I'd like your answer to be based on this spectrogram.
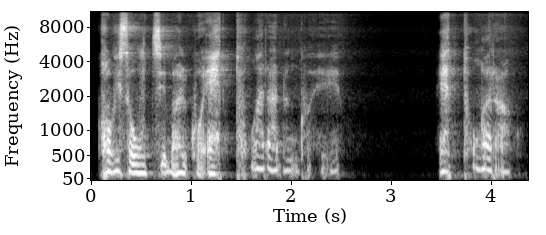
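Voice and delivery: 작게 숨소리로 속삭이는 권면; 낮게 간절히 당부해; 속삭임. Real, not acted. Exhortation whispered. (회중에게 애통하라 속삭이듯)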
